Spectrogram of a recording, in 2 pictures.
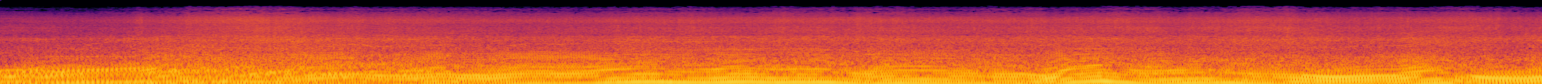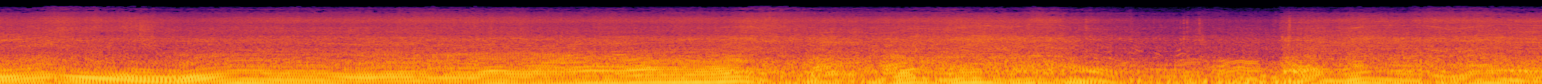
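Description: ATV engine, heard close up from a camera on the quad, running under load with its note rising and falling as the throttle is worked while it drives through muddy water, with water and mud splashing.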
